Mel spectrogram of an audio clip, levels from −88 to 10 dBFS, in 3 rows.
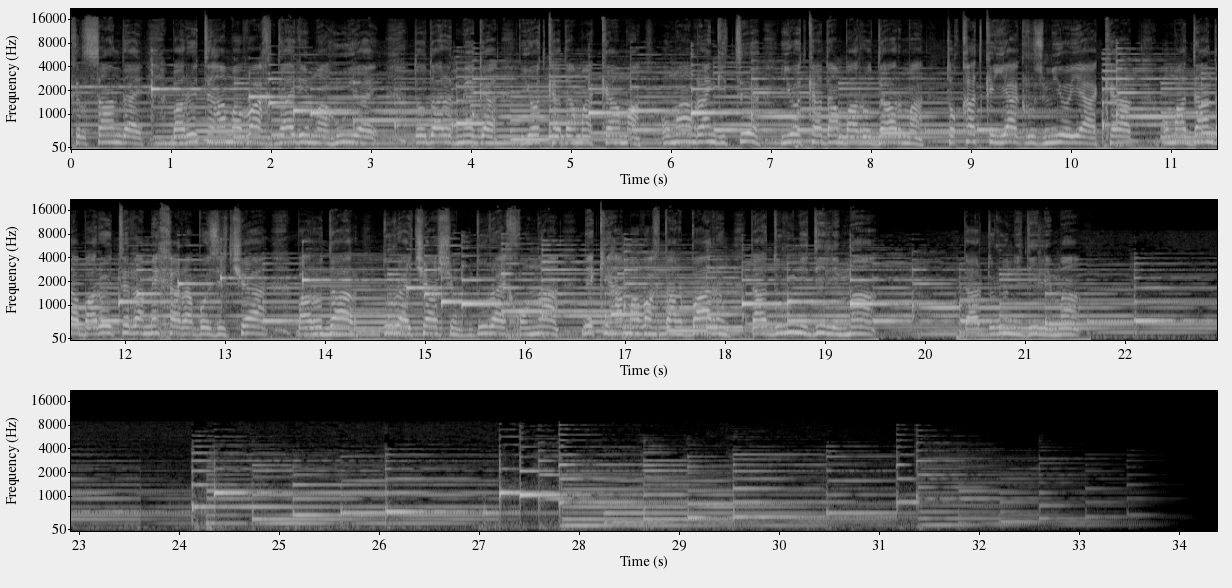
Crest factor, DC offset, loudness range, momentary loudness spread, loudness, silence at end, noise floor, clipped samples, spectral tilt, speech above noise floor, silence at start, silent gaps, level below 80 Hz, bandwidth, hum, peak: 18 dB; under 0.1%; 10 LU; 15 LU; -21 LUFS; 0.1 s; -74 dBFS; under 0.1%; -5 dB/octave; 54 dB; 0 s; none; -52 dBFS; 17 kHz; none; -4 dBFS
